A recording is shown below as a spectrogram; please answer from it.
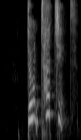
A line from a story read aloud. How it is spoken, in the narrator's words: said Katie urgently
